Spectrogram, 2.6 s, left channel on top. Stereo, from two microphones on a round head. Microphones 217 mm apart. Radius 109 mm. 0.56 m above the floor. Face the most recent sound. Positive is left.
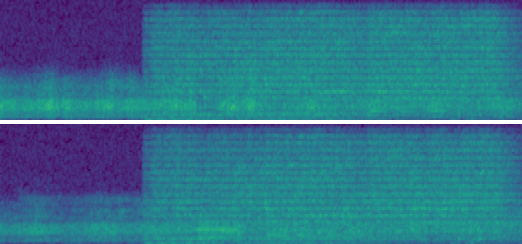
turn(degrees=5)  # may be behind; listen again after turning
